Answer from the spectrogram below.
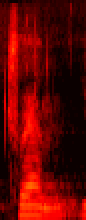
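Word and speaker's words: quan (权): Usually, in official document too, the word or character used to translate the Western idea of a citizen's right is called the quan, Q-U-A-N, pronounced as quan in Mandarin Chinese.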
